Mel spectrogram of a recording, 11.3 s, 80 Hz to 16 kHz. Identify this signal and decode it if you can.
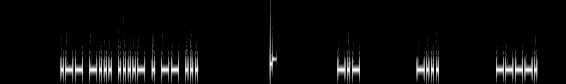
Morse code, heard as a keyed tone, about 25 wpm, spaced as for 14 wpm, 700 Hz. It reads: WB4EMS KB9
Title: USA Call Signs - 6 Characters - 8x Character Spacing - 25wpm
